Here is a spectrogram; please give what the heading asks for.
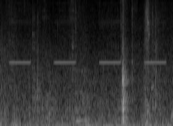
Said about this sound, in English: Normal reversing sounds.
